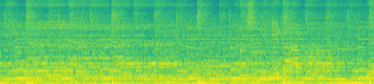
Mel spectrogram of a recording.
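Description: Pop song performed live, with a woman singing into a stage microphone over the music.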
